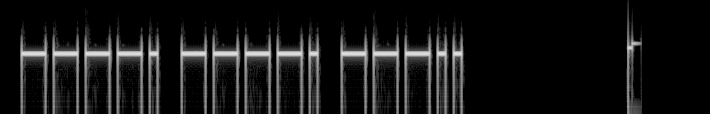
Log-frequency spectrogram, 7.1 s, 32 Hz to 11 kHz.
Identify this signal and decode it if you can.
Morse code, heard as a keyed tone, about 15 wpm, 700 Hz. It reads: 998
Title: Numbers - 3-Digit 15wpm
